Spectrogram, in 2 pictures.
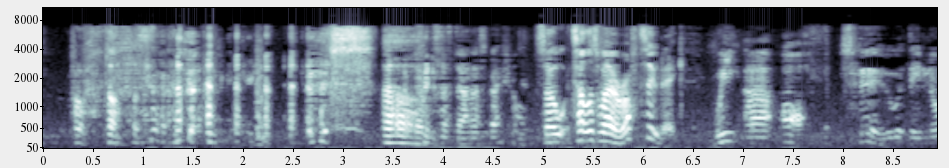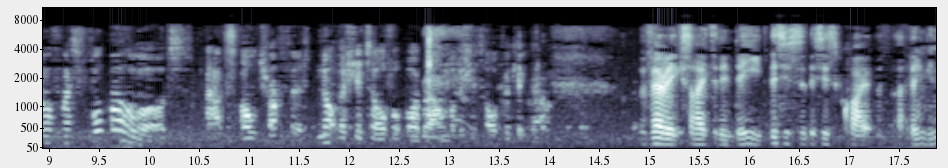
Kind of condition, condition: setting, inside a vehicle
